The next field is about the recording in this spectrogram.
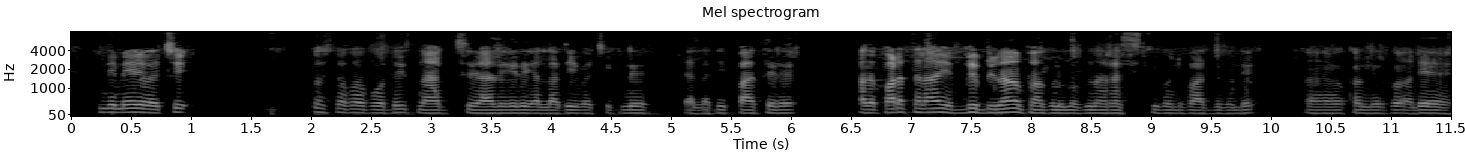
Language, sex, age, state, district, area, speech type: Tamil, male, 18-30, Tamil Nadu, Kallakurichi, rural, spontaneous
